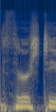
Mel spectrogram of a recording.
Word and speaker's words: Thirstea: It's spelled THIRSTEA, all one word. Thirsty, one word.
